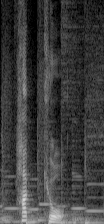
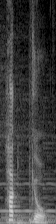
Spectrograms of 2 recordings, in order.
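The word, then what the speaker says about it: 학교: by a base consonant, the second base consonant will become pronounced like a double consonant.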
